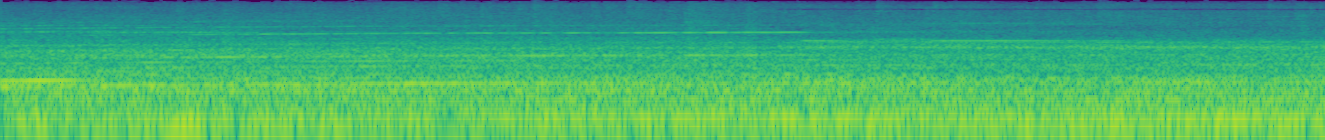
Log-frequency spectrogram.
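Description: A jet airliner taxis nearby with a steady engine whine.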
